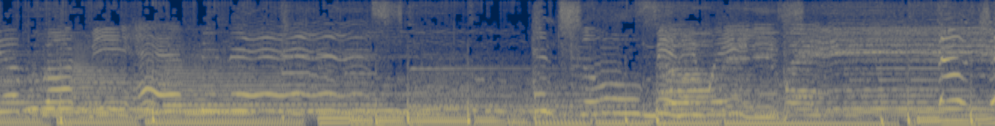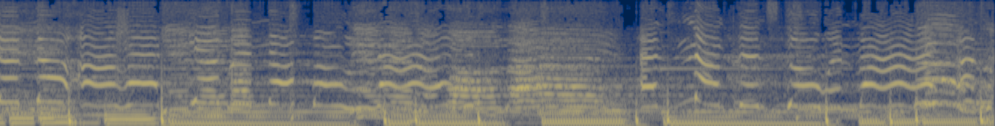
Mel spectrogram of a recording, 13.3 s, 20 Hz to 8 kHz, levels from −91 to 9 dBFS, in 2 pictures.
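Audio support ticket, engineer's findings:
Resampler restarted on every block. Steady 100 Hz buzz under the sound, whole clip, present only while signal plays. Probable component: 24 kHz to 16 kHz sample-rate converter, state reset per 10 ms block. Each block edge is converted without true neighbouring samples, leaving a small error every 10 ms.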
